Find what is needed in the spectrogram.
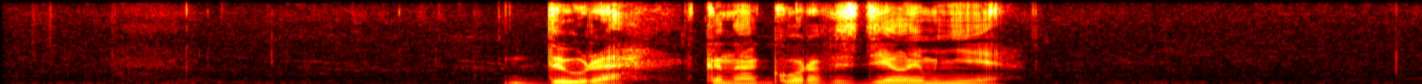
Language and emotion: Russian, angry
